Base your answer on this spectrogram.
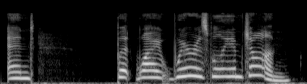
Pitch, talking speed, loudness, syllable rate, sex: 315 Hz, 115 wpm, -16 LUFS, 4.5 syllables/s, female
